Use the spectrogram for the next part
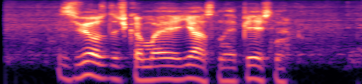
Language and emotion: Russian, neutral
